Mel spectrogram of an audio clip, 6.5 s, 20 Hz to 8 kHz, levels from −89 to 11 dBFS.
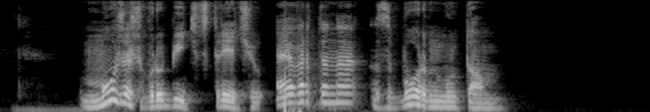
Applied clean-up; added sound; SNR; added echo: classical method log-MMSE.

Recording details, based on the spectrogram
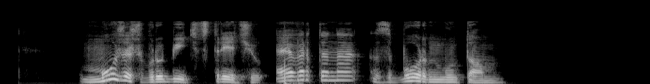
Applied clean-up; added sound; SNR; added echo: neural mask model RNNoise.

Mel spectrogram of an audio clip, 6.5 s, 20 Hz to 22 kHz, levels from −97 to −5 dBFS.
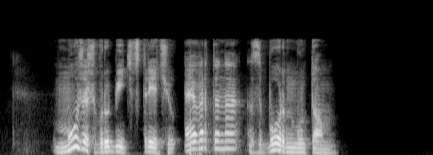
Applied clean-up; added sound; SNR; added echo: neural mask model Resemble Enhance denoiser.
